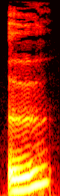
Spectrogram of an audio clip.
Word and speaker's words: eux: get the sound remember, final X not pronounced, and then plural elle. Okay, so let's see them one more time. Moi, toi, lui, elle, nous, vous, eux, elle.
